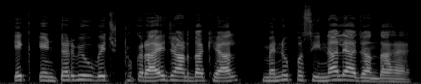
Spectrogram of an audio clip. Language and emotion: Punjabi, fearful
